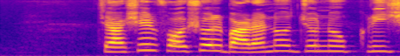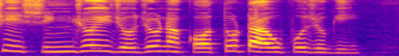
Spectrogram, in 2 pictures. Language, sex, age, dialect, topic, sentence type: Bengali, female, 18-24, Standard Colloquial, agriculture, question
